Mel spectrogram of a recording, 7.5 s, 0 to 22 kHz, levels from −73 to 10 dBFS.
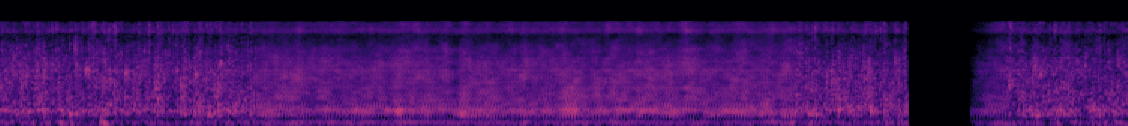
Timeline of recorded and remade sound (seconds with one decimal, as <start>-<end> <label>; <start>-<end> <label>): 0.0-1.7 recorded; 1.7-5.3 remade; 5.3-6.1 recorded; 6.1-6.7 remade; 6.7-7.5 recorded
